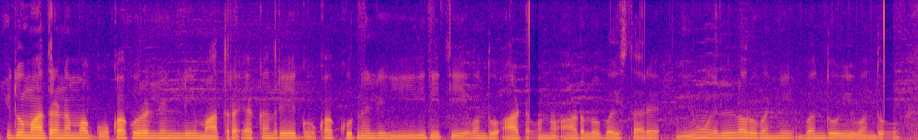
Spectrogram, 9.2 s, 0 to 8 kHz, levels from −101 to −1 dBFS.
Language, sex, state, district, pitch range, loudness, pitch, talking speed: Kannada, male, Karnataka, Belgaum, 130-140 Hz, -29 LUFS, 135 Hz, 145 wpm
